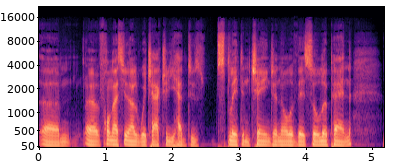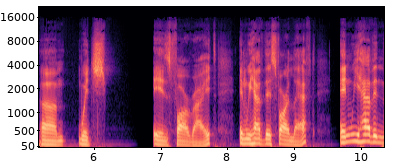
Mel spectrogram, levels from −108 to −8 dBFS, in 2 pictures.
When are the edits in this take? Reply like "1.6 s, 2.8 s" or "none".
none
